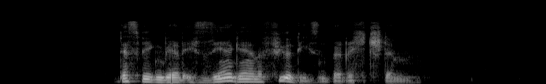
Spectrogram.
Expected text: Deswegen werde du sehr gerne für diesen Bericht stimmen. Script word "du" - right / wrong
wrong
